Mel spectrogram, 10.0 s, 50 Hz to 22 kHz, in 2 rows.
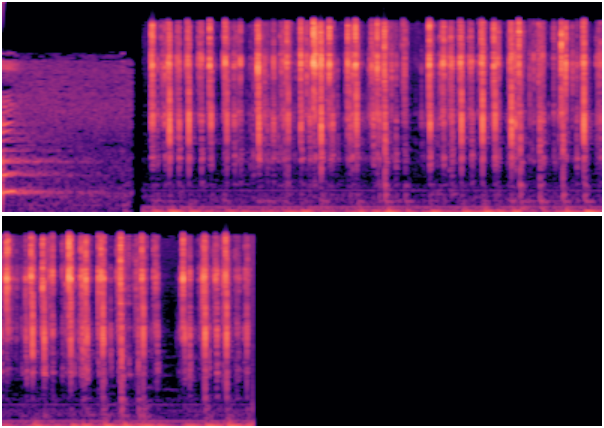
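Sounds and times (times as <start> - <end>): keyboard typing clicks: 1.2 - 7.1.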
